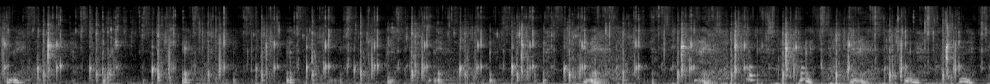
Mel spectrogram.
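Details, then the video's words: Close, sticky licking by Max, a dog eager for natural peanut butter and its oil, recorded before he left El Paso; irregular wet clicks and tongue smacks with brief quiet gaps. "Max LIcks Peanut Butter Squares | ASMR DOG LICKING"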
